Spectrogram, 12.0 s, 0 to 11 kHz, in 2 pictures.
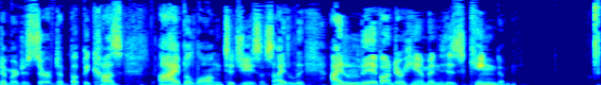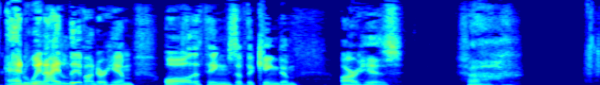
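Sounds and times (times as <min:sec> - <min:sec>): man sighing: 0:10.6 - 0:11.3.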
